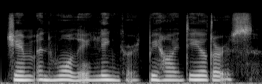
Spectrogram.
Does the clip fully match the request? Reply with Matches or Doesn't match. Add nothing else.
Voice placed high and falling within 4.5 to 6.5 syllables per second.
Matches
